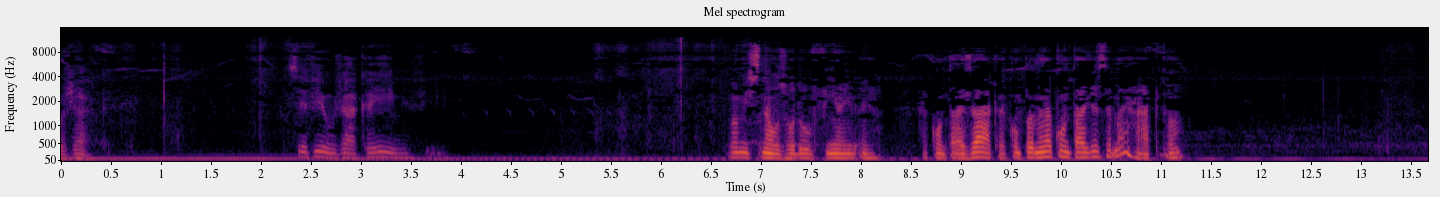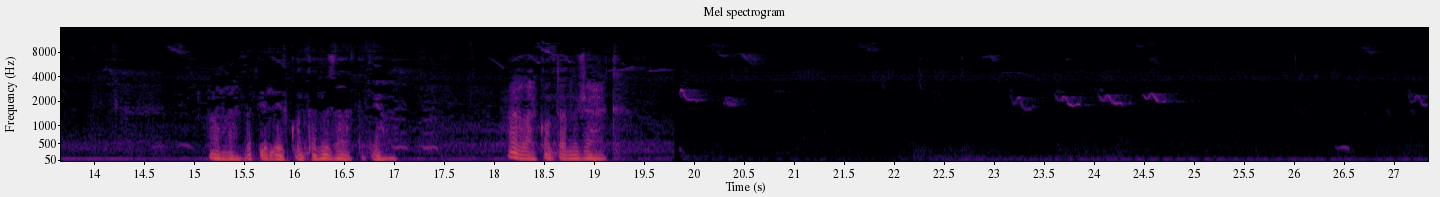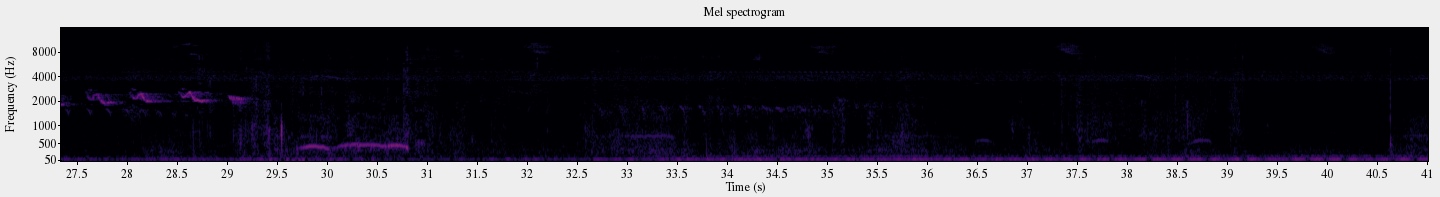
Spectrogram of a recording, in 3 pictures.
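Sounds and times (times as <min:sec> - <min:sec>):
birds chirping: 0:00.0 - 0:41.0
low bird calls: 0:00.0 - 0:41.0
steady low hum: 0:00.0 - 0:41.0.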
